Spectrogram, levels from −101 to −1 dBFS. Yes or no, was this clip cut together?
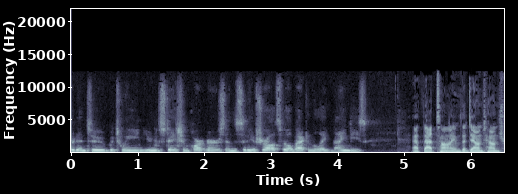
no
